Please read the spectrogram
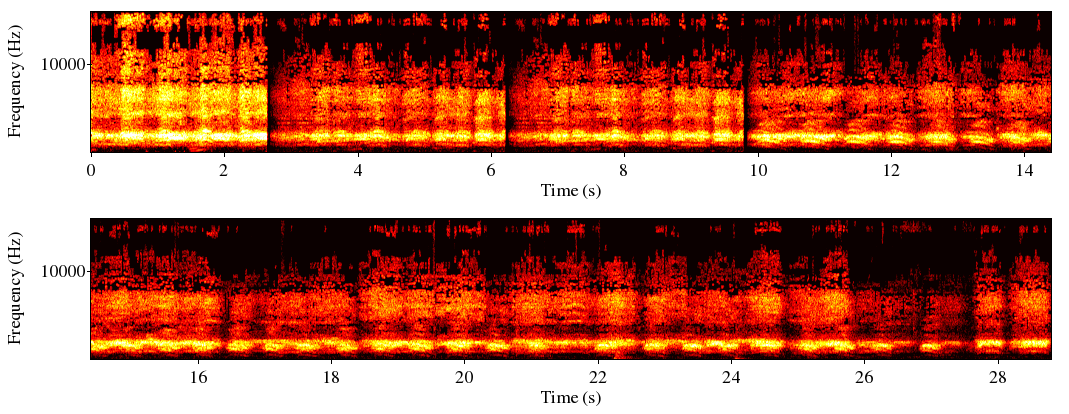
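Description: A crow cawing over and over, about two caws a second, as it is pinned and bitten by a kitten: the distress calls of a crow caught by a cat.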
